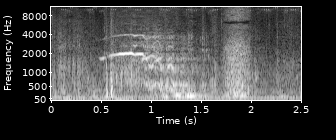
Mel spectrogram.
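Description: Horse ridden by Eivor in Assassin's Creed Valhalla, with close hoof clip-clops and a loud neigh early on, followed by a burst of breathy snorting near the end.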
